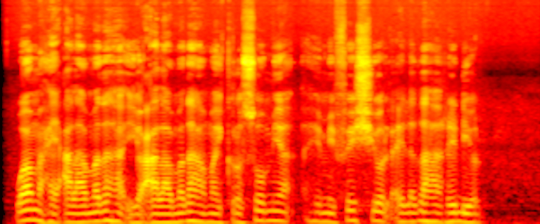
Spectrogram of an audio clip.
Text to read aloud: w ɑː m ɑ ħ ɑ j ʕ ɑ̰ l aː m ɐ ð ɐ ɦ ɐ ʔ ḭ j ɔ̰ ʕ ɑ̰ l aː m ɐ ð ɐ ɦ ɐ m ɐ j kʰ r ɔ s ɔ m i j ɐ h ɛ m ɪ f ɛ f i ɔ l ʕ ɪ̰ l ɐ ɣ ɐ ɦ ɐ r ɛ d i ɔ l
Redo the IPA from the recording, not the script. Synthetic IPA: w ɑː m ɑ ħ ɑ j ʕ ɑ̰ l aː m ɐ ð ɐ ɦ ɐ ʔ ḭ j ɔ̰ ʕ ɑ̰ l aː m ɐ ð ɐ ɦ ɐ m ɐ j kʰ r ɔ s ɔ m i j ɐ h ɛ m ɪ f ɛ ʃ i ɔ l ʕ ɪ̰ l ɐ ð ɐ ɦ ɐ r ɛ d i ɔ l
